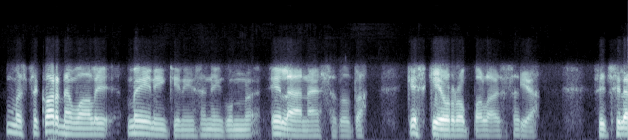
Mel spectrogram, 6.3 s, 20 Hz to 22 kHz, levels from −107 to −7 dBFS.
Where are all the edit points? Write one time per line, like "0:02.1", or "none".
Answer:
0:05.2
